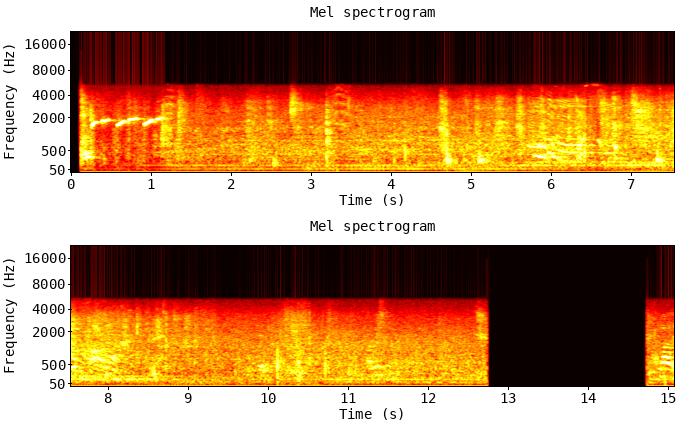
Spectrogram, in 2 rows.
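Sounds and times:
puppy whining: 0.3s - 1.3s, 5.6s - 8.3s.

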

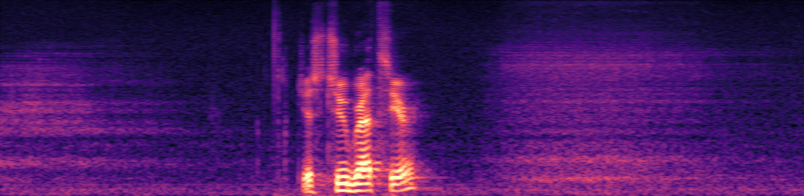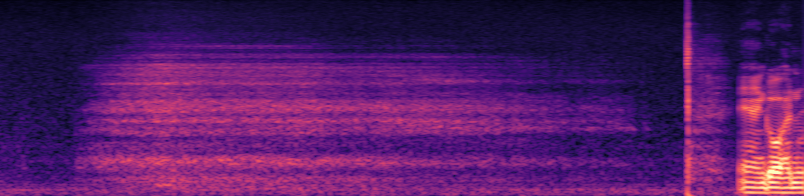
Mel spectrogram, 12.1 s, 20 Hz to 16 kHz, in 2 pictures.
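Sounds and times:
man breathing deeply: 0.0s - 1.7s, 3.6s - 11.6s.

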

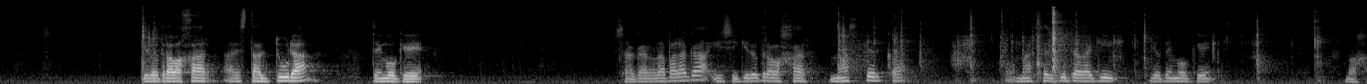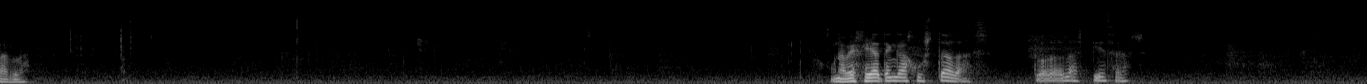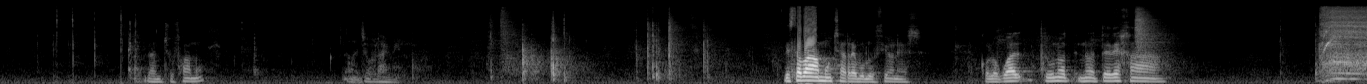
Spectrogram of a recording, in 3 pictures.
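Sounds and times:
low room hum: 0.0s - 41.0s.

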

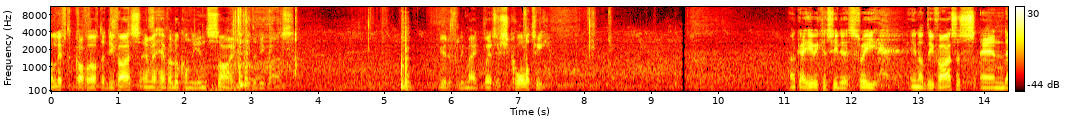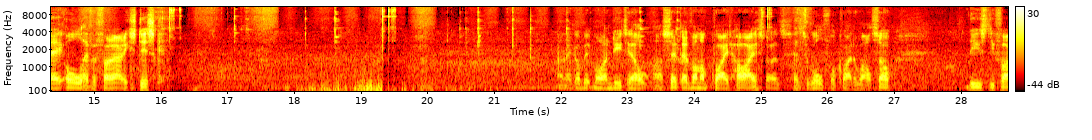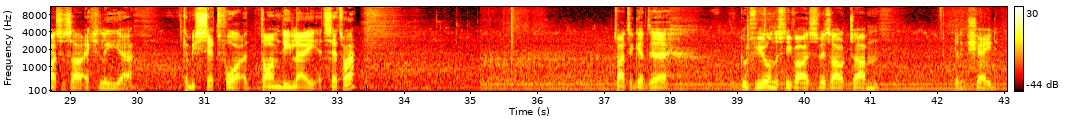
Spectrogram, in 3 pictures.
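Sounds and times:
soft rubbing and scraping: 2.5s - 3.6s, 16.5s - 24.0s
steady low hum: 31.4s - 43.0s.

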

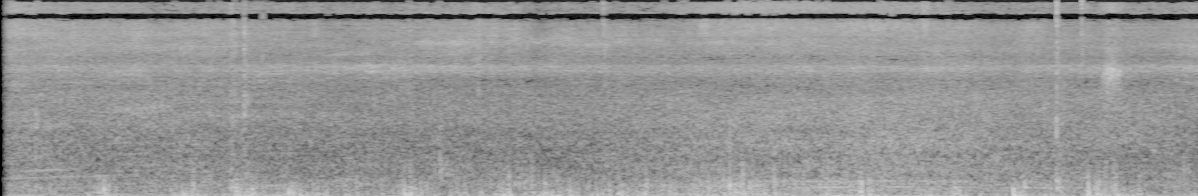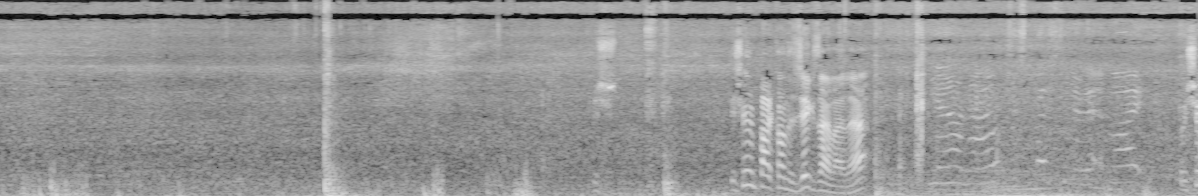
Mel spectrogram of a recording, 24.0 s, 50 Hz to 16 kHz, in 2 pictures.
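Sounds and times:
car engines passing: 0.0s - 23.9s.

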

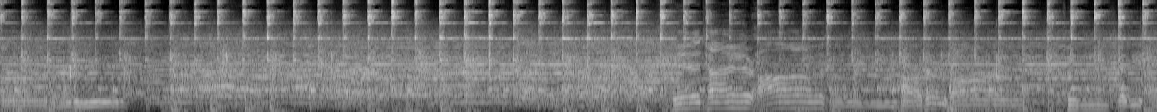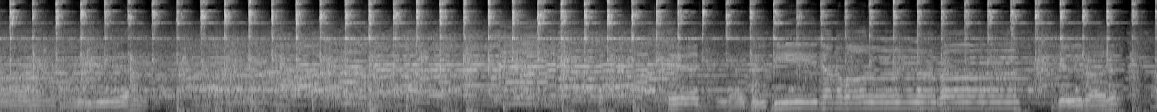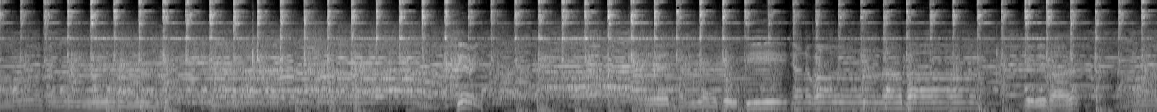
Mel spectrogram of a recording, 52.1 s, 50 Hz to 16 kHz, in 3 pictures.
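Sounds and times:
person chanting long notes: 0.0s - 52.0s
small hand cymbals struck: 0.0s - 52.0s
steady percussion beat: 0.0s - 52.0s.

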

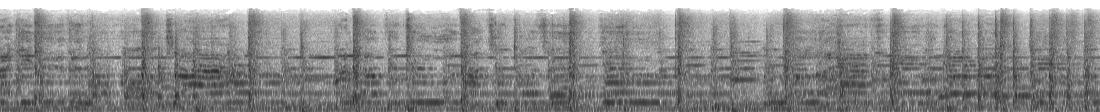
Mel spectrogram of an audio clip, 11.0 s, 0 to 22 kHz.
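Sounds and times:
drums and percussion: 0.0s - 11.0s
live band music: 0.0s - 11.0s.

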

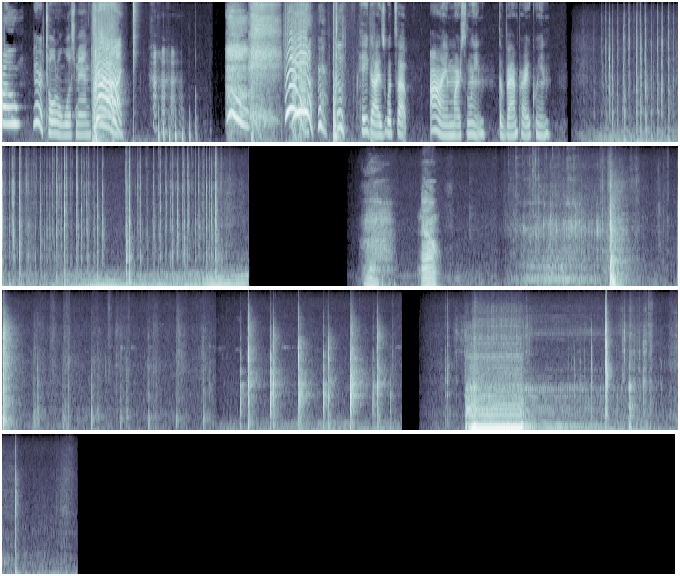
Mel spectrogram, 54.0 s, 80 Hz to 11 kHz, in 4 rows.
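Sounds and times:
fast keyboard typing: 11.8s - 17.9s
loud low buzz: 36.3s - 39.0s.

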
